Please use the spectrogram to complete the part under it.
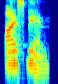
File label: "ISBN", Indian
